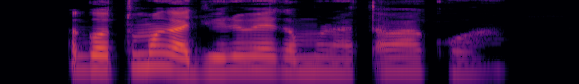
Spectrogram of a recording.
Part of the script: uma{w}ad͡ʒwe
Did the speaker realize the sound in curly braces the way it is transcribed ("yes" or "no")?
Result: no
